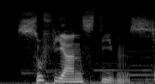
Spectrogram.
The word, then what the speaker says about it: Sufjan Stevens: Er heißt Sufjan Stevens. – Der heißt so, ja. – Studentenfunk, dein Podcast im Netz. – Sufjan Stevens immer wieder sehr, sehr schön.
